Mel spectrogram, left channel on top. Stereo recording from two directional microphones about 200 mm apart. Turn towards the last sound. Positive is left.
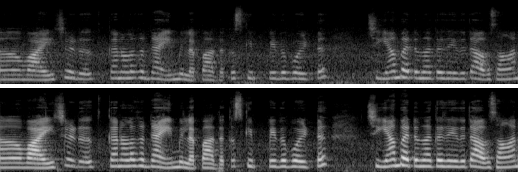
turn(degrees=-40)  # may be behind; listen again after turning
